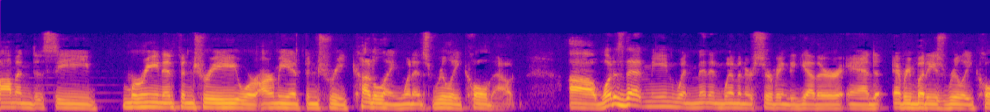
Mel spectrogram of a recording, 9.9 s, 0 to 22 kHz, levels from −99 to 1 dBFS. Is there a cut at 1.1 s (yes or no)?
yes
